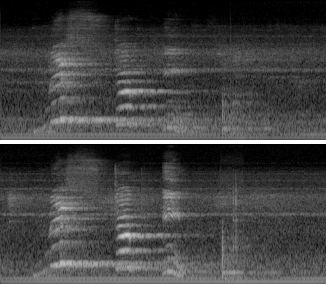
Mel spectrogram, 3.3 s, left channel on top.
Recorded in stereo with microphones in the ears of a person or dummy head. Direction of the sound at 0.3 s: 10° right (ahead or behind).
